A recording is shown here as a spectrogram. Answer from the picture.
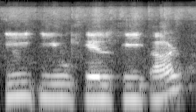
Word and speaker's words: Euler: can see the spelling it is written as e u l e r but the pronunciation will be euler okay so mathematician euler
